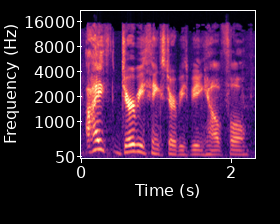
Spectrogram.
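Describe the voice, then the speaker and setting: A man's voice: mid-range voice, expressive, moderate pace, pushed and bright. Profane man rambling over noisy background. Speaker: host playing a video game. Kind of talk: casual let's play commentary.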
